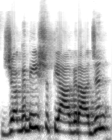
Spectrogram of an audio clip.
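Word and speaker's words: Jagadisa Thyagarajan: or little difficult to remember so let's just pronounce it again it's jagadishatyagarajan also known as AKA are Ashoka mithran let's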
